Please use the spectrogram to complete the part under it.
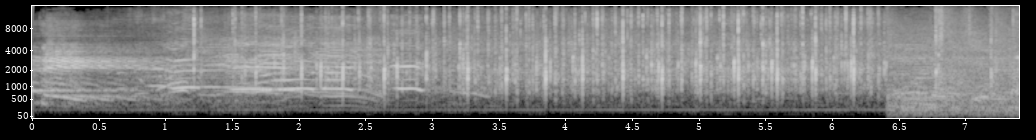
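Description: A crowd claps hands rhythmically.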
